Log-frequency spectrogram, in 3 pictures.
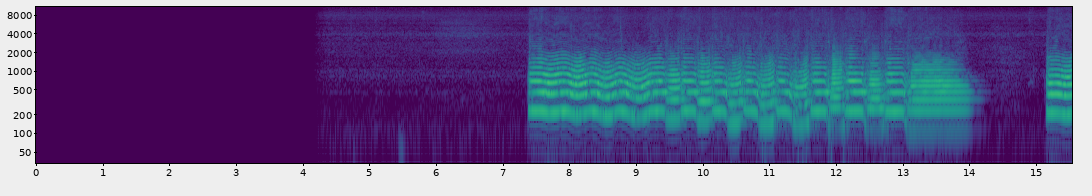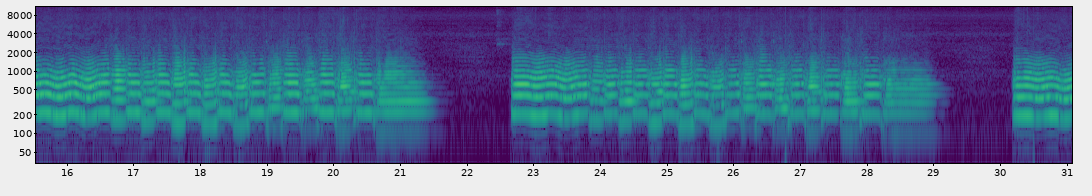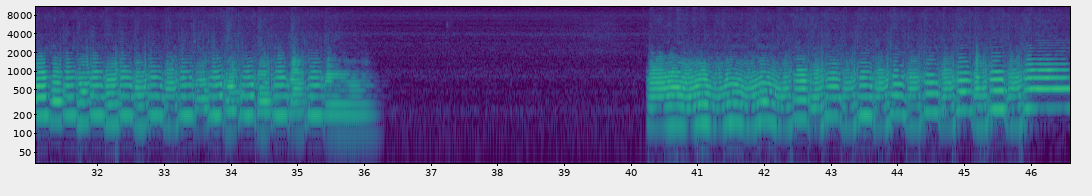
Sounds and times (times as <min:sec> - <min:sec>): Trombone: 0:07.4 - 0:14.2, 0:15.1 - 0:21.6, 0:22.6 - 0:29.2, 0:30.2 - 0:36.4, 0:40.2 - 0:46.6.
